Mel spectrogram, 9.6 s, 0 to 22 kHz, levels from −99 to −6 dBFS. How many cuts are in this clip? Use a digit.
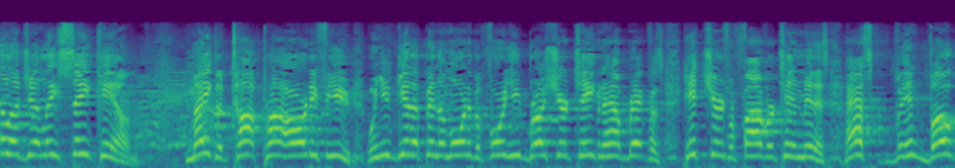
3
